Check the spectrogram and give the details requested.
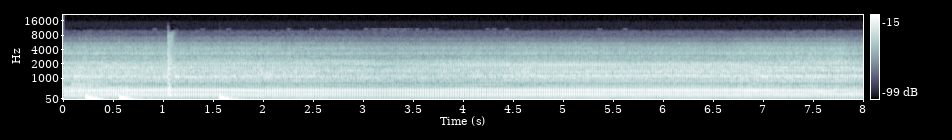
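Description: Aprilia RX125 single-cylinder motorcycle engine running at steady revs while riding, with a few low thumps in the first two seconds.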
